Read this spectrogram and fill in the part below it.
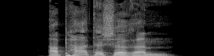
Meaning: strong dative masculine/neuter singular comparative degree of apathisch
- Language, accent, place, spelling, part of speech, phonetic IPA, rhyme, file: German, Germany, Berlin, apathischerem, adjective, [aˈpaːtɪʃəʁəm], -aːtɪʃəʁəm, De-apathischerem.ogg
